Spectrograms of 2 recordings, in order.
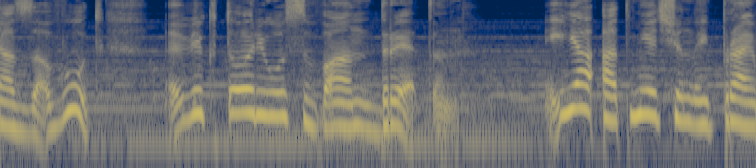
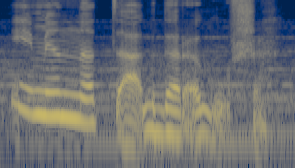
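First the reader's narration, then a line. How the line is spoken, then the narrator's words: Purring. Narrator (Russian): промурлыкал Викториус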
